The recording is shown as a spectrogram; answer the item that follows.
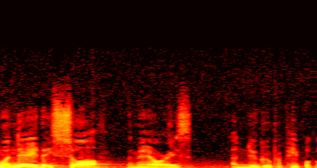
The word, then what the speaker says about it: Maori: One is from New Zealand, and it has to do with the Maori. Let me spell that.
